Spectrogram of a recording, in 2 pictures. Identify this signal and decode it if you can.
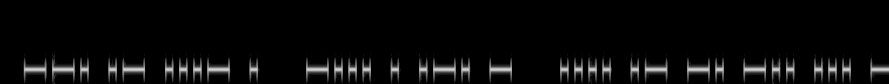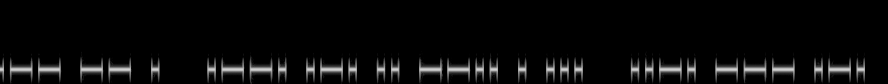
Morse code, heard as a keyed tone, about 17 wpm, 700 Hz. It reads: GAVE BERT HANDSOME PRIZES FOR
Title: Pangram Challenge v2 - 17wpm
